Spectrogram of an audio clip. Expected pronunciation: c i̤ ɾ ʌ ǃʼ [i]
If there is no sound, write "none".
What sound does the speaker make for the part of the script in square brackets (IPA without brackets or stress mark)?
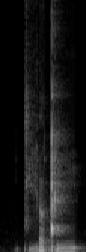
i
